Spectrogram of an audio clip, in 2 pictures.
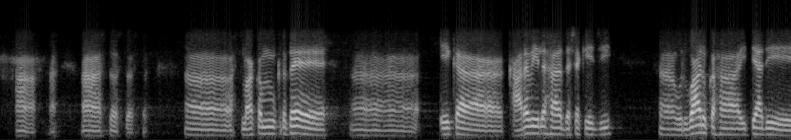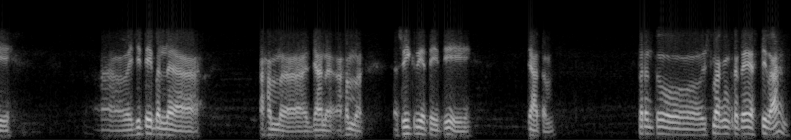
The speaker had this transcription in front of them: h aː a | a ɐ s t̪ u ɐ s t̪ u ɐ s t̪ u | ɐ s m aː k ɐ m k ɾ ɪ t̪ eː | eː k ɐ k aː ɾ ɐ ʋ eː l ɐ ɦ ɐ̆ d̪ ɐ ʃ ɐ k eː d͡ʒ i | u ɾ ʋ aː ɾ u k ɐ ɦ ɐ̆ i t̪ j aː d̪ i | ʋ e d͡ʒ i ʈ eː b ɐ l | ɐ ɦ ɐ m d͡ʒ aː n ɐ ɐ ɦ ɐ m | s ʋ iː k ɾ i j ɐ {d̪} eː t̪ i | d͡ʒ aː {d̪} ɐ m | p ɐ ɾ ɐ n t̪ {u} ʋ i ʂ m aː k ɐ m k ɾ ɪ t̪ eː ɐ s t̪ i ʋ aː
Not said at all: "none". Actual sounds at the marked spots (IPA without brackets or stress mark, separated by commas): t̪, t̪, u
